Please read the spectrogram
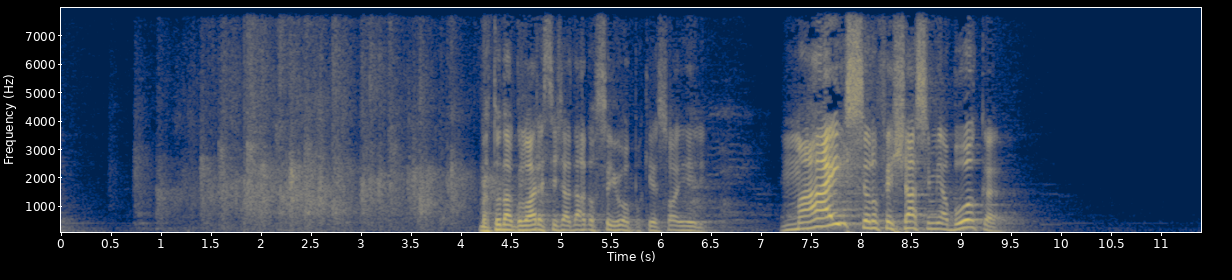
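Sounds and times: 
audience applause: 0:00.7 - 0:04.6
speech: 0:04.2 - 0:06.6, 0:07.2 - 0:09.5.

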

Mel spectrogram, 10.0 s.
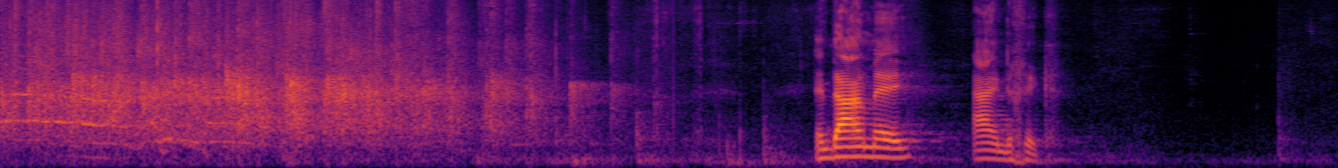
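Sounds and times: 
audience applause: 0:00.0 - 0:04.8
speech: 0:06.1 - 0:08.0.

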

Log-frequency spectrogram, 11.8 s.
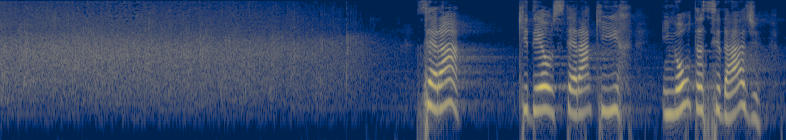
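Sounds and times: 
audience applause: 0:00.0 - 0:05.6
speech: 0:06.3 - 0:07.0, 0:07.8 - 0:11.7.

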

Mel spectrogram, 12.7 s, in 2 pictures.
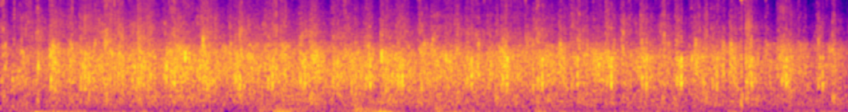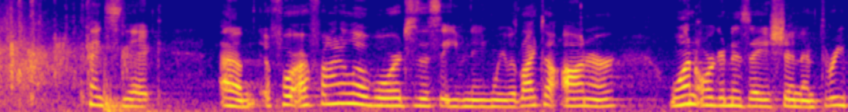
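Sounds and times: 
audience applause welcoming a presenter at a history awards ceremony: 0:00.0 - 0:06.9
speech: 0:07.1 - 0:12.7.

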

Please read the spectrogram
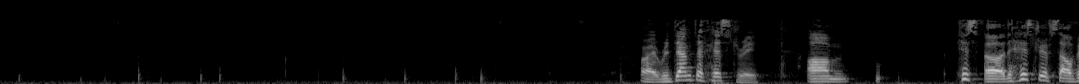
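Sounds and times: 
word being written down by hand: 0:00.0 - 0:06.4
speech: 0:06.4 - 0:08.9, 0:09.6 - 0:10.7.

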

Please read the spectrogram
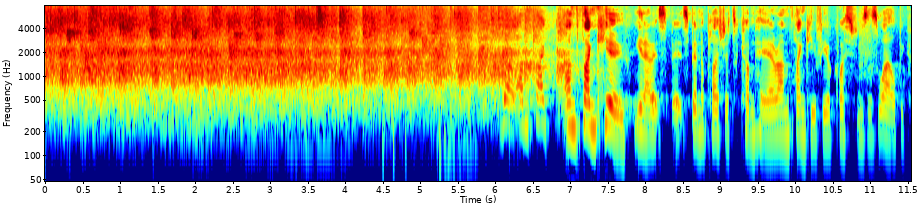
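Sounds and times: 
audience round of applause: 0:00.0 - 0:07.8
laughter: 0:00.0 - 0:11.5
speech: 0:06.3 - 0:11.5.

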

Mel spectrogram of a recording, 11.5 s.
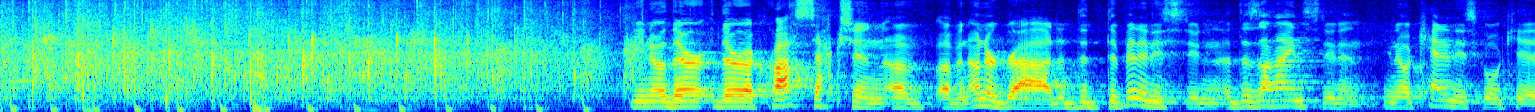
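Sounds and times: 
audience applause: 0:00.0 - 0:04.8
speech: 0:04.7 - 0:11.5.

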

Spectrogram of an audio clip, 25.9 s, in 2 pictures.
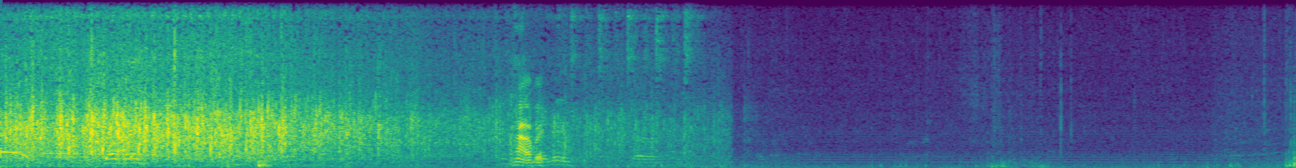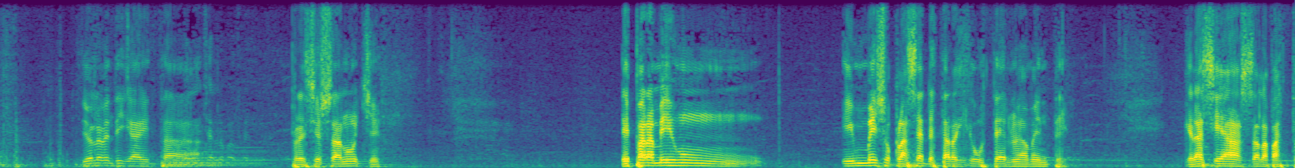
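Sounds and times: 
audience applause: 0:00.0 - 0:07.3
speech: 0:05.3 - 0:05.9, 0:14.0 - 0:15.3, 0:15.9 - 0:16.9, 0:19.2 - 0:20.7, 0:21.4 - 0:23.7, 0:24.8 - 0:25.8.

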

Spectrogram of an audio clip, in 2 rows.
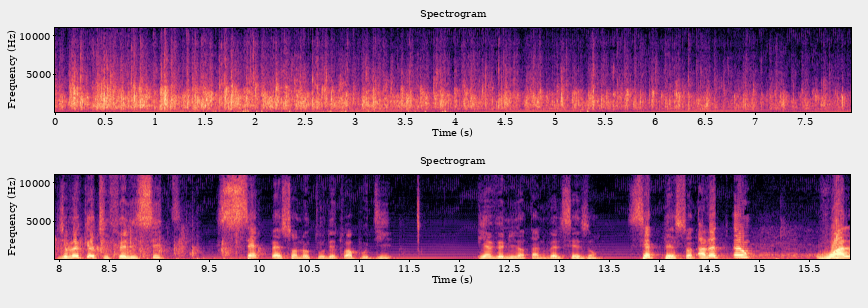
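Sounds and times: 
church congregation clapping: 0:00.0 - 0:10.3
speech: 0:08.0 - 0:11.4, 0:12.2 - 0:15.9
laughter: 0:14.8 - 0:15.9.

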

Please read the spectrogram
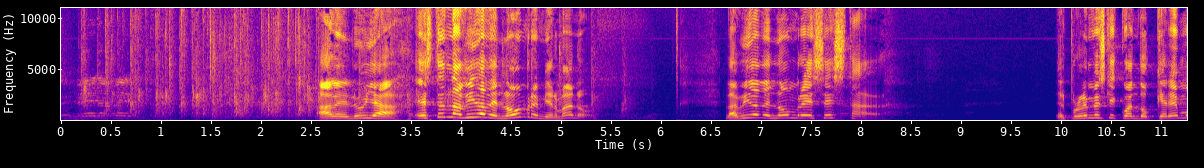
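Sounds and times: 
audience applause: 0:00.0 - 0:02.9
speech: 0:02.6 - 0:05.4, 0:06.6 - 0:08.3, 0:10.0 - 0:11.2.

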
